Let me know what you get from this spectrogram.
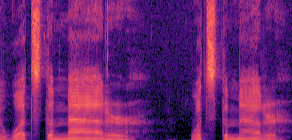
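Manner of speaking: "matter" stressed, then the pitch drops; falling question intonation. Shown as a demonstration. Teacher showing that questions don't go up, falling tune. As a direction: ask it with "matter" falling at the end. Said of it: "I don't go up".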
